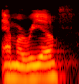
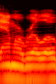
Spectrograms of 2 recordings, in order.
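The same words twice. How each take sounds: First: Amarillo is pronounced the Spanish way. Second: Amarillo is pronounced the usual English way. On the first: This is the name's original Spanish form. "is it technically Amarillo?" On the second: This is how locals commonly say the name. "we say Amarillo"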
